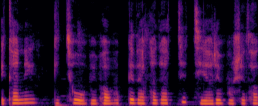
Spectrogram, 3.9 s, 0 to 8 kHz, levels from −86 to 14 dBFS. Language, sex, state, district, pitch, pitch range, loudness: Bengali, female, West Bengal, Malda, 240 Hz, 225-250 Hz, -26 LUFS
